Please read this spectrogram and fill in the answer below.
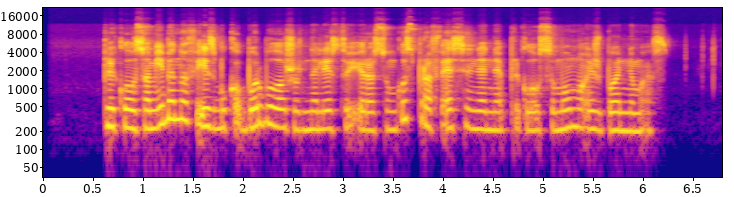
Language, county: Lithuanian, Kaunas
